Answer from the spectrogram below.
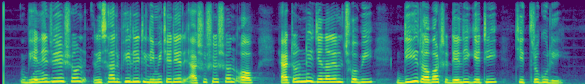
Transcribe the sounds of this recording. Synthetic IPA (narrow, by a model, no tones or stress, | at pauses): bʱened͡ʑoeʃonɾisaɾbʱiliʈilimiʈeɖeɾɛsoʃieʃonɔb | ɛʈoɾnid͡ʑenaɾelt͡ɕʰobi | ɖiɾɔbaɾʈɖeliɡeʈi | t͡ɕit̪ːɾoɡuli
